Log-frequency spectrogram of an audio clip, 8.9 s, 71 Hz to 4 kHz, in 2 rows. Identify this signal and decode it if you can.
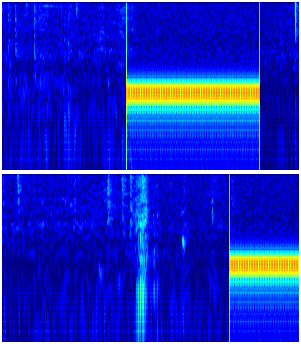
Ringback tone (North America), 440 + 480 Hz.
